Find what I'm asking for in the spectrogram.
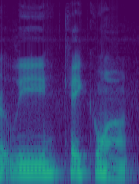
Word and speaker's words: Keqiang: including Mr. Xi and Premier Li Keqiang, can you pronounce Premier Li's last name? – Li Keqiang.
